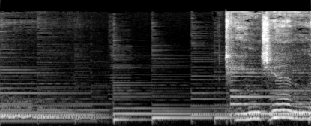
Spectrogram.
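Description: A slow pop song between sung lines: held instrumental chords with acoustic guitar, the singing voice coming back in about three seconds in.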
